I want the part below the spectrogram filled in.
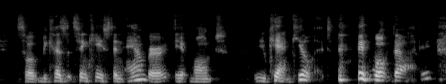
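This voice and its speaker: With an American accent, a woman speaks in a plain, everyday voice at a fairly quick pace, her intonation lively. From Alaska. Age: 50s. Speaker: psychic medium. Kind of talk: interview testimony.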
